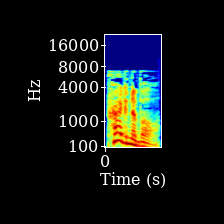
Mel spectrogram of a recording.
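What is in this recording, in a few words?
"pregnable", English, British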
